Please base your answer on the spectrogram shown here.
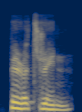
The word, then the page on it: pyrethrin: Indian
